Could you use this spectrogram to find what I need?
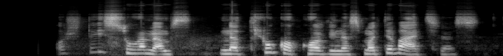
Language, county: Lithuanian, Vilnius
